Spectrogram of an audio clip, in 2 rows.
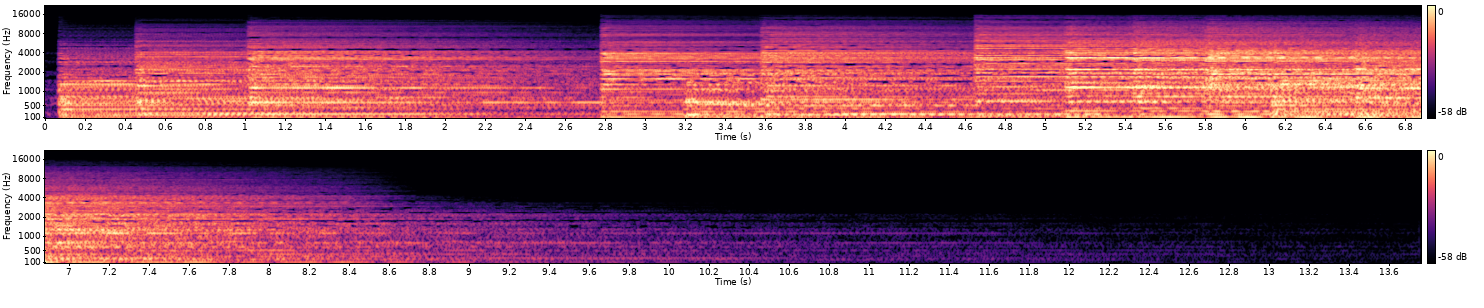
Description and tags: Prepared Piano 3
Created in u-he's software synthesizer Zebra, recorded live to disk in Logic, processed in BIAS Peak.
prepared-piano, synthesized, metallic, abstract, processed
